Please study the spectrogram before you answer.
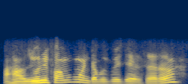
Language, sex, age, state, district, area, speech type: Telugu, male, 18-30, Andhra Pradesh, Vizianagaram, rural, conversation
